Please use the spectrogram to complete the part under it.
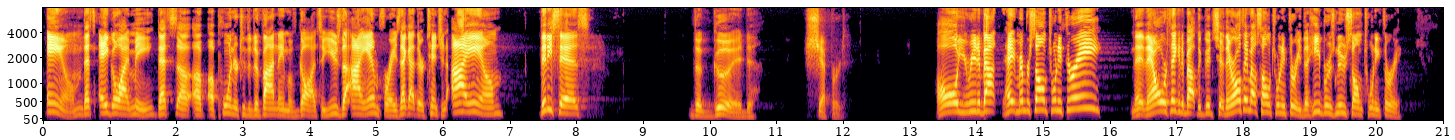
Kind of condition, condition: setting, large echoing room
